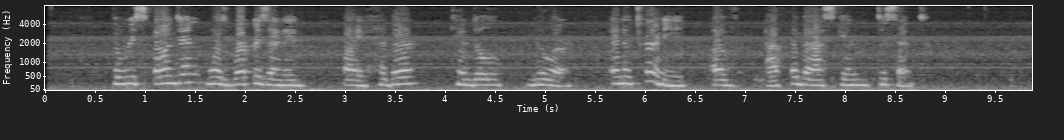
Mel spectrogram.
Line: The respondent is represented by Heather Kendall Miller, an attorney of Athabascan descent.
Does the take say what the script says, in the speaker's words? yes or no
no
